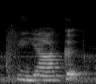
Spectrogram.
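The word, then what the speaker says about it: jakke: जैकेट को कहा जाता है याक।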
